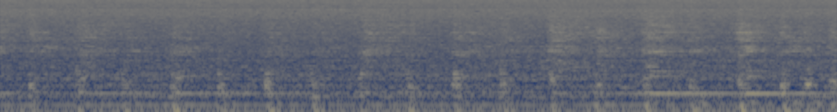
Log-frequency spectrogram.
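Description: Live Kachin drum-dance music: drums beaten in a steady beat of about one strong stroke a second, with lighter strokes between, over a held note and a wash of higher sound.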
